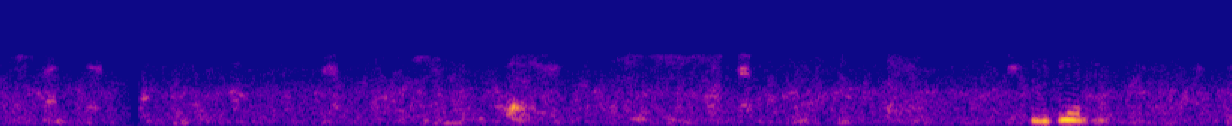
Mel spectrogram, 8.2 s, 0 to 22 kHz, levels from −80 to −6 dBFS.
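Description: This is speech that has passed through the AMR narrowband mobile codec. Everything above 4 kHz is gone, so a spectrogram shows a hard ceiling there, and the voice is buzzy and synthetic, with heavy coding damage that fits a low AMR-NB bitrate of around 5.9 kbps. Lost AMR speech frames hit from 0.76 to 0.95 s. The decoder kept repeating its last pitch and vocal-tract settings at falling gain, so the sound smears and fades out over roughly 160 ms, which fits about eight dropped frames. On the waveform this shows as a tapering envelope, and the spectrogram shows frozen, blurred harmonics.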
